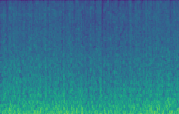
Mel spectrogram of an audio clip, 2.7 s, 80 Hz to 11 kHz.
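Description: Dense, continuous machine gun fire roars without pause from battlefield fighting in The Great War 6.0 video game, a loud wall of rapid overlapping shots with no voices.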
